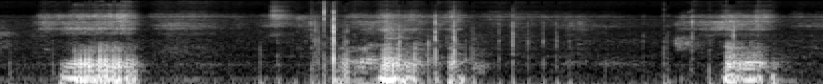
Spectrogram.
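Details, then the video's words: Sleeping Labrador Retriever puppy snoring: three low, throaty snores spaced roughly two and a half seconds apart, separated by faint breathing and small rustles. "puppy snoring"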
